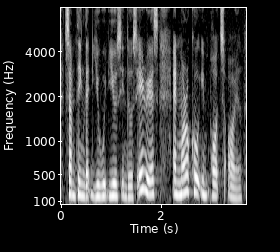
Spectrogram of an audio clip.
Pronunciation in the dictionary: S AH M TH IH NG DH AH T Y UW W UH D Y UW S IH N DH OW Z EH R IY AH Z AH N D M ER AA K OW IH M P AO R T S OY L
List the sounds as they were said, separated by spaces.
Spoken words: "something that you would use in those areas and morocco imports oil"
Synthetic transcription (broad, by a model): S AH M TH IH NG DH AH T Y UW W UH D Y UW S IH N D OW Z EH R IY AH S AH N M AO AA K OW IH M P AO T S OY L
